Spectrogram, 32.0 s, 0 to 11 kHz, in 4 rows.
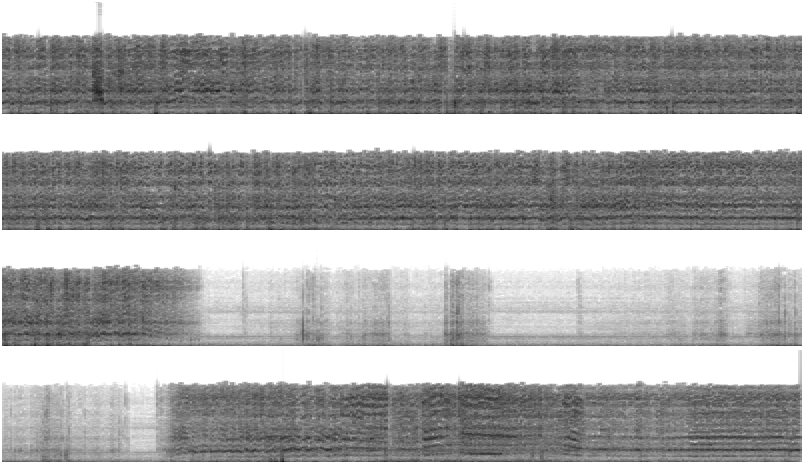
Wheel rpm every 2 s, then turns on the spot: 170, 160, 170, 160, 160, 160, 170, 170, 120, 10, 10, 10, 30, 140, 210, 170.
20-24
